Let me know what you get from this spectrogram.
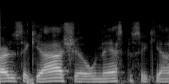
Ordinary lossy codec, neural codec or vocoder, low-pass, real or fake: none; codec, 16 kHz, 4.8 kbps, FACodec; none; fake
